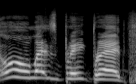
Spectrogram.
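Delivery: a touch of forced saintly cheer; saintly sweetness. Retold or imitated. Father stuck at home with family, forced loud pious cheer.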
